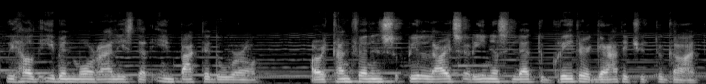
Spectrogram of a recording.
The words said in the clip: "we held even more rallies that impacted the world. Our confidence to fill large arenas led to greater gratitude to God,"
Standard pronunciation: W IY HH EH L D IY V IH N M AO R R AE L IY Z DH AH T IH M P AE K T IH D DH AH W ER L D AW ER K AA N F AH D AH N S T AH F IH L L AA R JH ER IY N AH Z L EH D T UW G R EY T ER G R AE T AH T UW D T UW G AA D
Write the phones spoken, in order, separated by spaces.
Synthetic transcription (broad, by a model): W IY HH EH L D IY V IH N M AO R R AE L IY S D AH T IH M P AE K T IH D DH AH W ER L D AW ER K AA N F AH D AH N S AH P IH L L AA R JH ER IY N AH S L EH D T UW G R EY T ER G R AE T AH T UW D T UW G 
